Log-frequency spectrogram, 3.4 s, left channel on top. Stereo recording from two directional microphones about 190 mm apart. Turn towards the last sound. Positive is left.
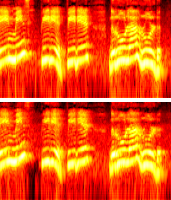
turn(degrees=40)  # may be behind; listen again after turning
